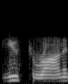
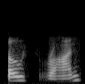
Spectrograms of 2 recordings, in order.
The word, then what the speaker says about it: Beauceron: You can listen to it and know that it's not Beauceron, it's Beauceron.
